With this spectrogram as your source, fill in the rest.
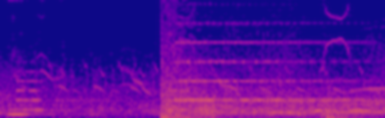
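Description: An electronic horn blares once.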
